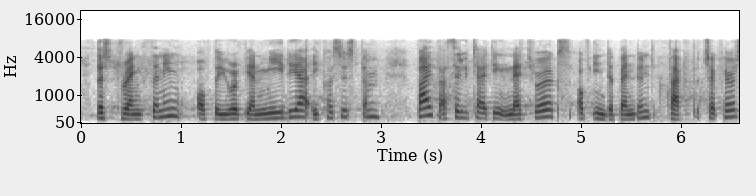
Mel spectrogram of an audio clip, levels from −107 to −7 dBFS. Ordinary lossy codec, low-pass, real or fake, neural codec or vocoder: none; none; fake; codec, 16 kHz, 2 kbps, FunCodec, trained on Chinese and English, 25 frames a second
